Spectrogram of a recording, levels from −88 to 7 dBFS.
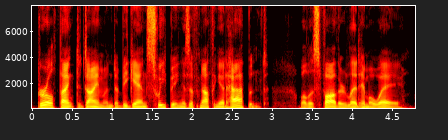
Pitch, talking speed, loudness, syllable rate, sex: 105 Hz, 225 wpm, -19 LUFS, 6.8 syllables/s, male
